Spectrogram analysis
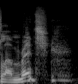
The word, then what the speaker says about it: Lumbridge: You're the one at Lumberge, yeah? Uh-huh. Mm-hmm. You see, Flags? He doesn't question it when I mispronounce Lumbridge.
